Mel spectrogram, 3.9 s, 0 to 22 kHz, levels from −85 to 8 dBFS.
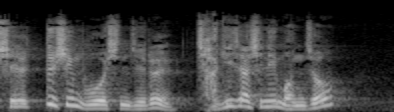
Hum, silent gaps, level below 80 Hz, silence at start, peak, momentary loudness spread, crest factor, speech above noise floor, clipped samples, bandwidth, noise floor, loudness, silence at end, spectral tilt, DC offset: none; none; -58 dBFS; 0 s; -4 dBFS; 6 LU; 16 dB; 33 dB; under 0.1%; 14 kHz; -52 dBFS; -19 LUFS; 0.6 s; -3 dB/octave; under 0.1%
